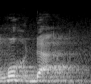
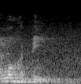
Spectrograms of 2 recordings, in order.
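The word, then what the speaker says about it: مُحْدَث: Ini pun termasuk orang yang awa dibacanya muhda bukan muhdi. Muhda berarti ya objek bidahnya itu. Kalau muhdi orang yang membuatnya terus ada yang menjaganya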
